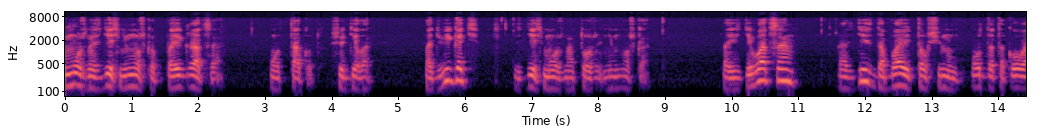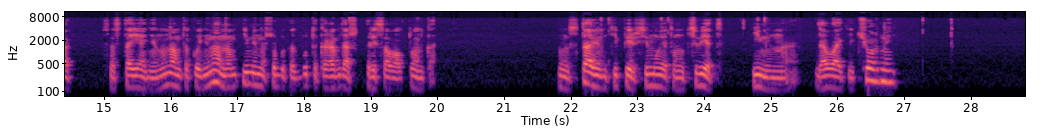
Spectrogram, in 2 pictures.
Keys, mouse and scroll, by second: 0.6 click, 6.6 click, 11.2 click, 22.3 click, 23.2 click.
